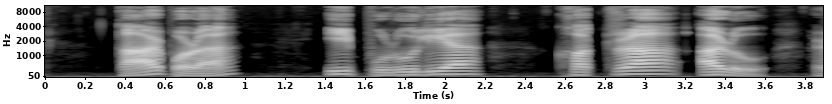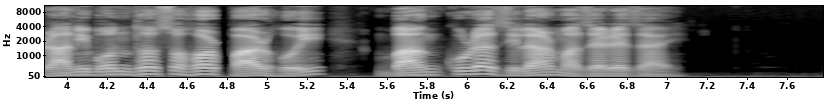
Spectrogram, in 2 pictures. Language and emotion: Assamese, neutral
